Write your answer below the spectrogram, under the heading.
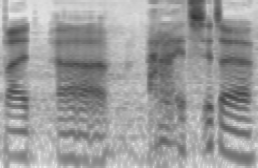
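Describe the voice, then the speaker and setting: A man's voice: low-pitched, animated, unhurried, vocal fry, fairly bright tone. A man giving casual, opinionated and wry commentary on video games. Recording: music behind the voice.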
